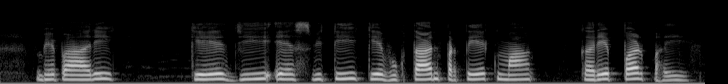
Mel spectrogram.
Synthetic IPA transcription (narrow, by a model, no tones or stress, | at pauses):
beːpaːɾi | ked͡ʒieːsʋiʈikebʱʊɡt̪aːnpɾət̪jeːkmã | kəɾepəɾʱəi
